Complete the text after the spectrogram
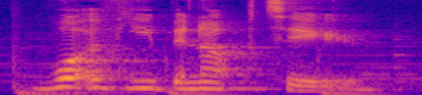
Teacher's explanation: The word we're reducing here is have. We say it as of.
